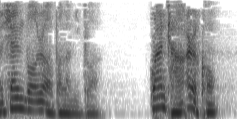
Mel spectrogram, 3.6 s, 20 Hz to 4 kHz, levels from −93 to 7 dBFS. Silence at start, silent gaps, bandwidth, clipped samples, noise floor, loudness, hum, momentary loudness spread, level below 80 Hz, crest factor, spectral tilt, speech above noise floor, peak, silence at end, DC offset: 0 s; none; 4 kHz; under 0.1%; -65 dBFS; -16 LUFS; none; 14 LU; -30 dBFS; 16 dB; -10.5 dB/octave; 50 dB; 0 dBFS; 0.3 s; under 0.1%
